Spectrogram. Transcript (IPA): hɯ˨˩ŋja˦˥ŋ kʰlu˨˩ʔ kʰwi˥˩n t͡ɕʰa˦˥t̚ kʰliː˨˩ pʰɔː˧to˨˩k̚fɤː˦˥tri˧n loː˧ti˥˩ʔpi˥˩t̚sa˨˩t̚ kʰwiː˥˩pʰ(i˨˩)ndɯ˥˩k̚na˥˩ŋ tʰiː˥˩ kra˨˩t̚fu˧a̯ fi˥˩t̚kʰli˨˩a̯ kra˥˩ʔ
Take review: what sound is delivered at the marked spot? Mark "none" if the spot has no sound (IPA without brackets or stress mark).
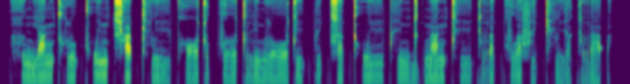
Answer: i˨˩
